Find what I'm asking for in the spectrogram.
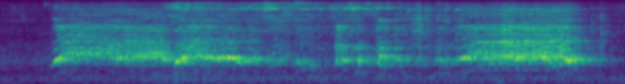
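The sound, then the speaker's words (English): A woman's shrill, sustained scream in a horror film scene, bursting in loud and holding for several seconds, dipping briefly midway before surging again toward the end. “I love how you hear the scream, you can still hear the scream even louder as she walks into the bathroom, but then nobody's in there.”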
